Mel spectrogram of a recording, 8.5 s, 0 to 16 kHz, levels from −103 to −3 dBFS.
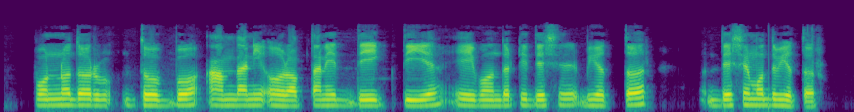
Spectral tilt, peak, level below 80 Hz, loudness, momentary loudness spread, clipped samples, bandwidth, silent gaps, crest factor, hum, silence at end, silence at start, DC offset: -6.5 dB/octave; -2 dBFS; -58 dBFS; -17 LUFS; 7 LU; under 0.1%; 7.4 kHz; none; 16 dB; none; 0.4 s; 0.35 s; under 0.1%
